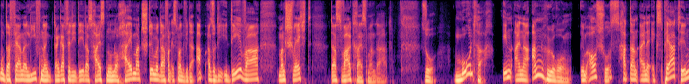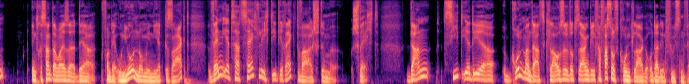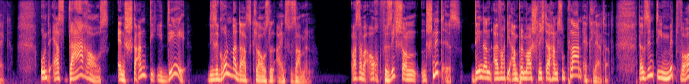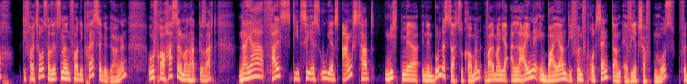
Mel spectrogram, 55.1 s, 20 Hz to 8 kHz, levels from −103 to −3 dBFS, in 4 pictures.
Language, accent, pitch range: German, German, 105-150 Hz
